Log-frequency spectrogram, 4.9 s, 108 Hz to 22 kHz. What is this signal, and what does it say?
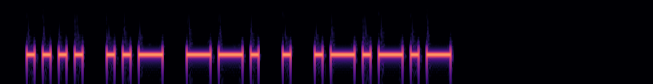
Morse code, heard as a keyed tone, about 20 wpm, 700 Hz. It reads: HUGE.
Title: Sentences with 6-Word Phrases - 20wpm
